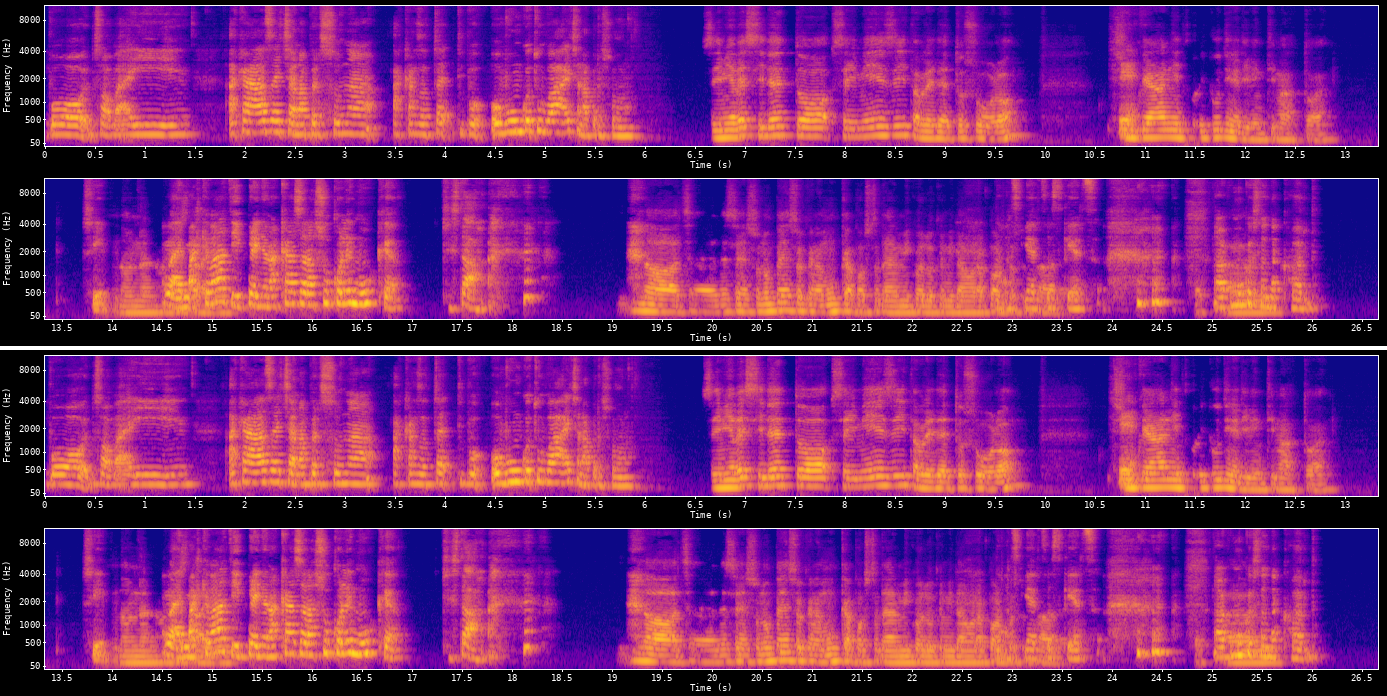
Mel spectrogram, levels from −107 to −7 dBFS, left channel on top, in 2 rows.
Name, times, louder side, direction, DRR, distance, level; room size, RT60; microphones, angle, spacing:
voice 1, 0.0-1.5 1.8-5.9 10.7-10.9 13.7-13.9 14.5-16.9 17.3-18.2 19.1-19.3 22.8-26.0, equal, 5° right, 0.6 m, -27 dB
voice 2, 6.6-9.8 10.7-12.8 14.0-15.1 19.1-23.5 25.1-25.6, right 1 dB, 50° right, 1.5 m, -30 dB
4.3 x 2.3 x 2.7 m
head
